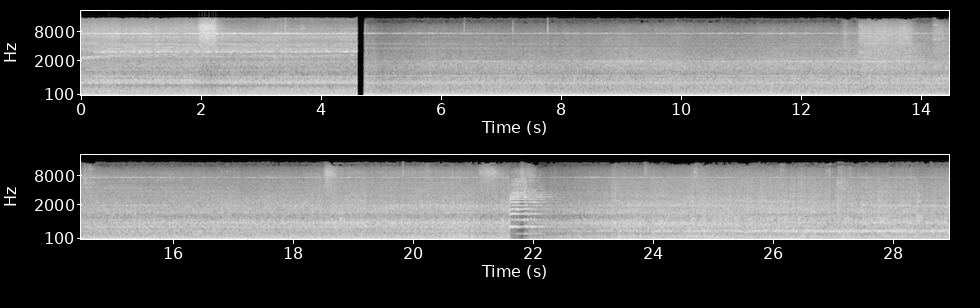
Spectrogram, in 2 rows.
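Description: Trains passing through a station: a class 614 diesel multiple unit rolls in with steady whining tones over a low drone, then, after a cut about five seconds in, an electric locomotive hauls passenger coaches slowly past with a continuous low hum. A wavering tone rises out of the hum near the end.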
